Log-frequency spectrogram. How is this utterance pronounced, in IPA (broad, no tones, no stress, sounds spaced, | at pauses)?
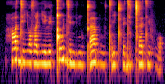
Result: h ɑ dʲ ʌ ʎ ɔ z ɑ ʎ i lʲ ɛ ǃ u dʲ æ nʲ ṳ n ɔ̤ kʼ æ bʱ ṳ tʼ i cʰ ɪ dʲ ɔ ǀ ɛ tʲ u f ɔ̤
